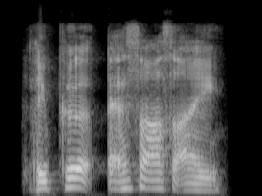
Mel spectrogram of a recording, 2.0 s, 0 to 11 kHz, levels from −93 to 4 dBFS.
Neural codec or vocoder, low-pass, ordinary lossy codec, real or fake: codec, 24 kHz, 0.9 kbps, WavTokenizer, small release; 9.9 kHz; MP3, 96 kbps; fake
